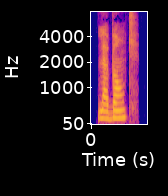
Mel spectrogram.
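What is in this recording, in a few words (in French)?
"la banque", French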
